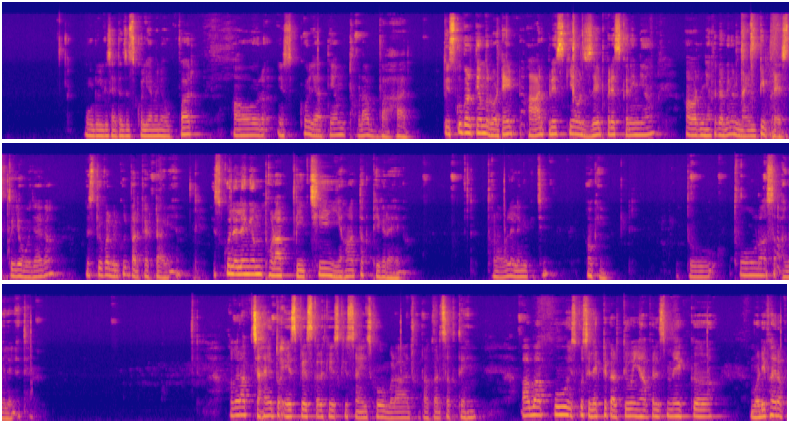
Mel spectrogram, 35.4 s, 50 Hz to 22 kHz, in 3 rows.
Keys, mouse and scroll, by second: 1.3-1.8 scroll down 1, 1.8 scroll up 1, 2.4 scroll down 1, 2.9-4.6 middle drag, 4.6-7.0 drag, 7.0-8.4 middle drag, 8.4 r, 8.4 z, 11.8 click, 12.7 scroll down 2, 13.0-15.1 middle drag, 15.1-16.8 drag, 16.9 scroll up 1, 17.8 scroll down 1, 18.0 middle click, 19.3 click, 20.2-24.0 middle drag, 24.0-26.0 drag, 26.0 scroll up 1, 26.7 scroll, 26.8 scroll down 1, 26.9 middle click, 28.2 s, 29.5 click, 29.8 scroll down 1, 30.1-33.5 middle drag, 34.1 middle click, 34.1 click.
